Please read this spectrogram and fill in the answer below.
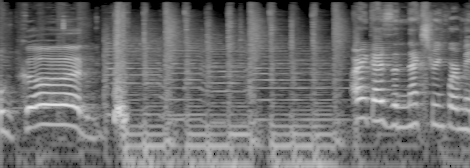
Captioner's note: air whooshing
